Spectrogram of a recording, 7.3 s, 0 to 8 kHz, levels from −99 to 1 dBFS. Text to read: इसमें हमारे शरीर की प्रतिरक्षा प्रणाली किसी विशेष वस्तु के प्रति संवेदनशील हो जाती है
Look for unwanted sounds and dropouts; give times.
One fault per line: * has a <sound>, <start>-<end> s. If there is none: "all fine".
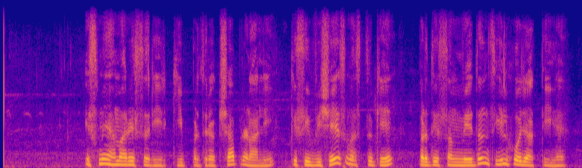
all fine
